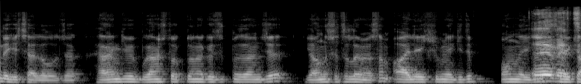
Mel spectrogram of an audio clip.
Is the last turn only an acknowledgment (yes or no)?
no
